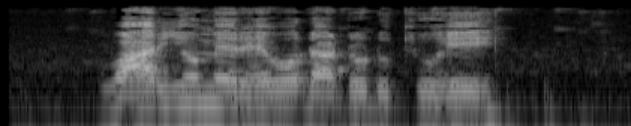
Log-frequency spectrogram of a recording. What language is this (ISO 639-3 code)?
ggg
